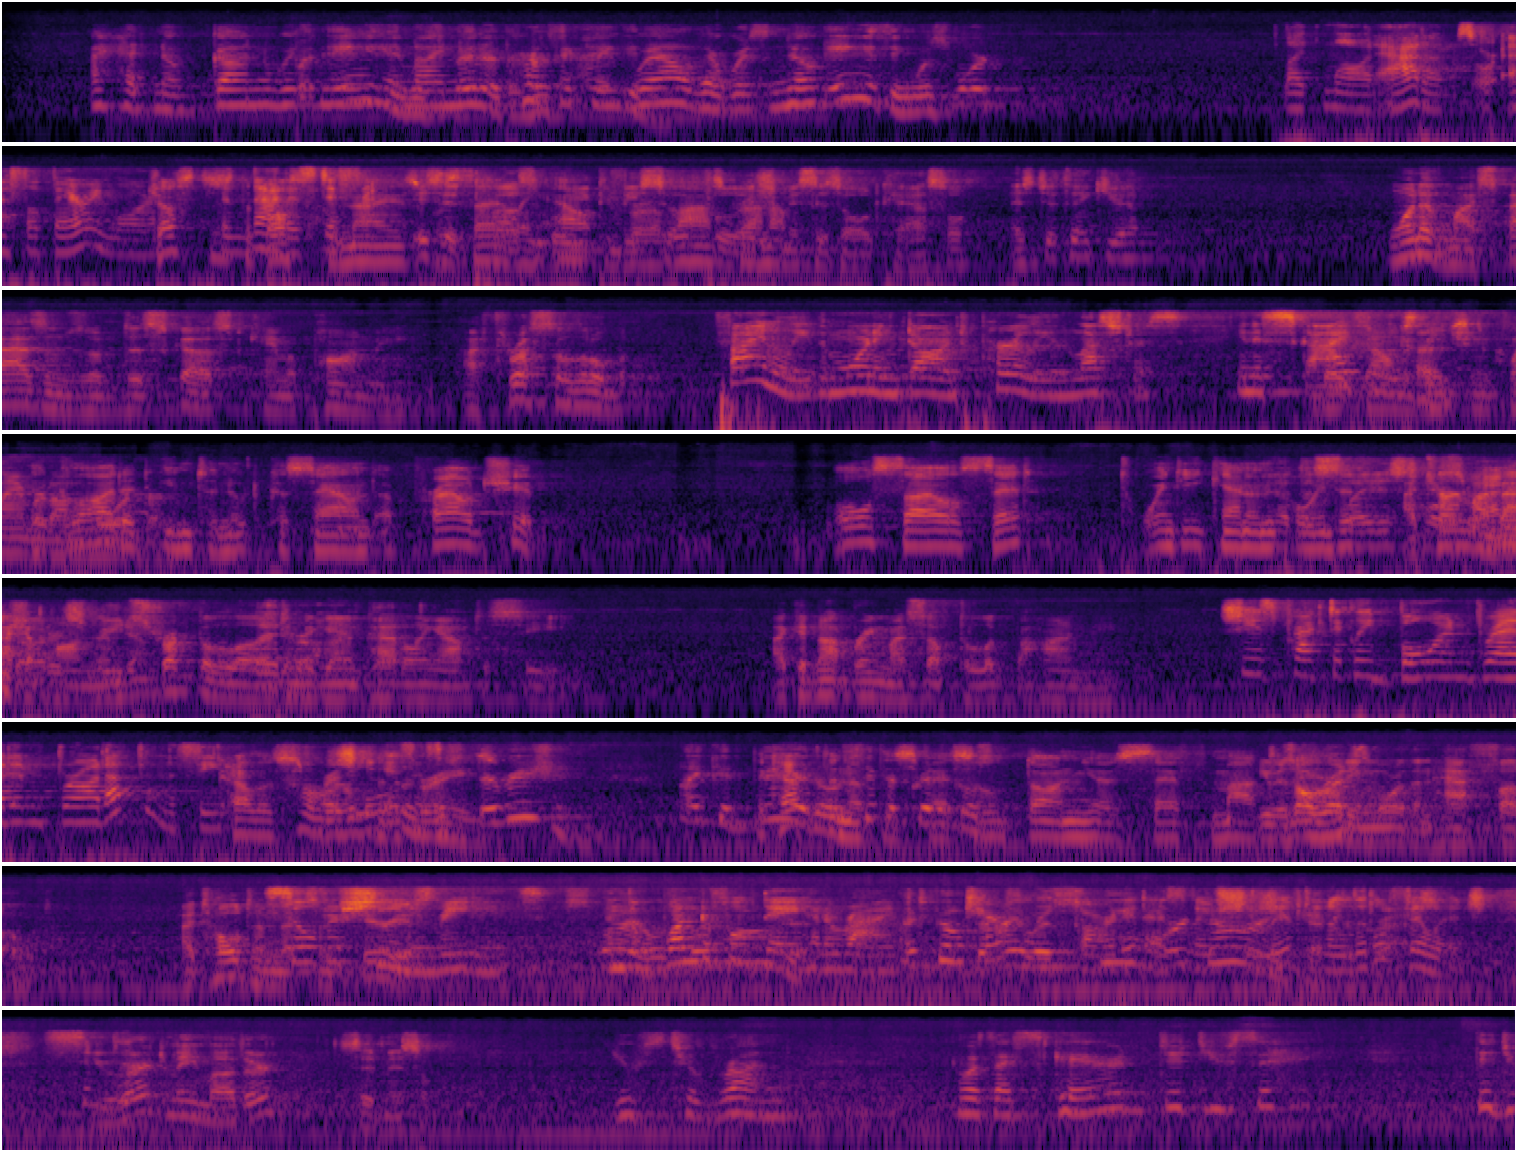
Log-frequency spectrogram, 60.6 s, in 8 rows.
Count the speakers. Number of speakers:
seven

